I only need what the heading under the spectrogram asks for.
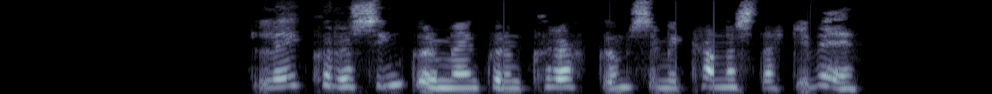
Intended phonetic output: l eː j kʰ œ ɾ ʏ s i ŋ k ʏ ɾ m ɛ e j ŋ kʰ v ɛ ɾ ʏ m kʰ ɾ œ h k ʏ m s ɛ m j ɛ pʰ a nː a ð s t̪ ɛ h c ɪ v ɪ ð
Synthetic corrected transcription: l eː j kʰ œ ɾ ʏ s i ŋ k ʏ ɾ m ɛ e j ŋ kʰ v ɛ ɾ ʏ m kʰ ɾ œ h k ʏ m s ɛ m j ɛ kʰ a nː a s t̪ ɛ h c ɪ v ɪ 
